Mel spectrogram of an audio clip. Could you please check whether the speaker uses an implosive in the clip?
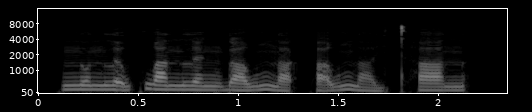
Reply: yes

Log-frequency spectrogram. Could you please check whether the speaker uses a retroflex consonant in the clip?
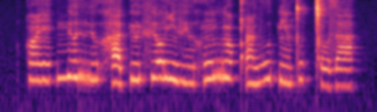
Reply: no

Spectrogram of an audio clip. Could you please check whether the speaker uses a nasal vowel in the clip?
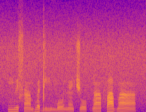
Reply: yes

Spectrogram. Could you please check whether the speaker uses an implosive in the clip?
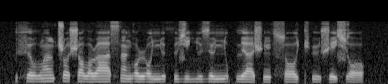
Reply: no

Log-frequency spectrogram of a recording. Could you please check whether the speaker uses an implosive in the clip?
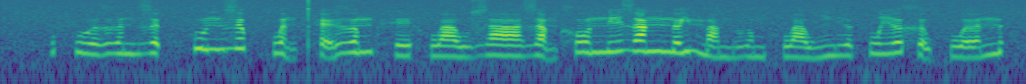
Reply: no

